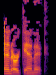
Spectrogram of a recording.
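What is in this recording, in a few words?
"anorganic", British English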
